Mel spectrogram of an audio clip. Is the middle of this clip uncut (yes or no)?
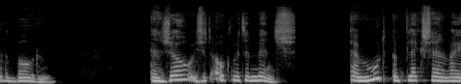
yes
